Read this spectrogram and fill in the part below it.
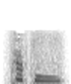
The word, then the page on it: puppy: ‘pʌpı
